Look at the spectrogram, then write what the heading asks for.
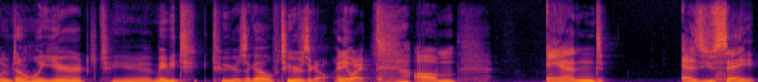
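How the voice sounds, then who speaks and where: A man speaking as an interview guest, explaining in a casual, enthusiastic way and thinking aloud as he goes. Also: fairly low pitch. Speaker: interview guest, space commentator.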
